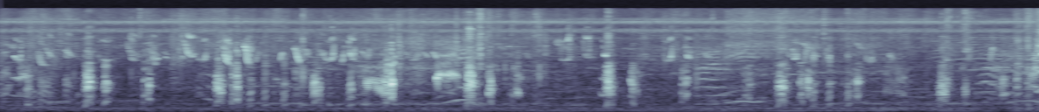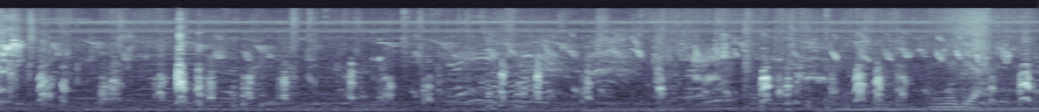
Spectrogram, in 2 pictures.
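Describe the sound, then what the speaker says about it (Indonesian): Repeated clucking from a newly caught wild red junglefowl close by, short irregular bursts of clucks and squawks over a quiet outdoor background. "Ini tangkapan baru ayam hutan. Ayam hutan asli."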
